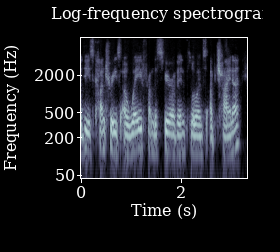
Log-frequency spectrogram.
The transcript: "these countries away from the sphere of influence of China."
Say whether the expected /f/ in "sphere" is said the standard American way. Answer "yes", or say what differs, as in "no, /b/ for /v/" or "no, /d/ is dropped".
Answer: yes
